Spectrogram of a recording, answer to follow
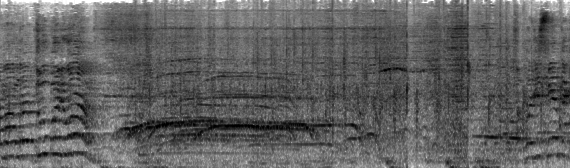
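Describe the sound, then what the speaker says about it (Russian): Crowd cheering and whooping at a children's team competition event, loud shouts and sung or called voices rising over clapping, with a short dip before the noise swells again near the end. "Аплодисменты, друзья!"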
